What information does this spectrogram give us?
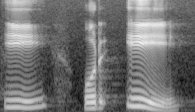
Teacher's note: इनका उच्चारण स्थान जो है वो तालु होता है, अर्थात ये कोमल उससे बोली जाती हैं।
